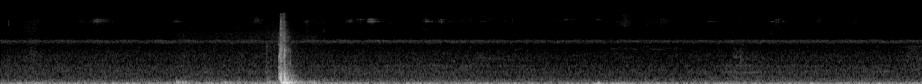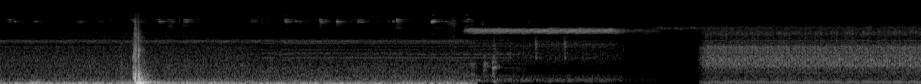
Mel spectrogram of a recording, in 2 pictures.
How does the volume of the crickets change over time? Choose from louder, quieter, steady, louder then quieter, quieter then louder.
louder.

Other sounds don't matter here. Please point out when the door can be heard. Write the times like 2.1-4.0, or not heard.
1.8-3.2, 9.5-11.3.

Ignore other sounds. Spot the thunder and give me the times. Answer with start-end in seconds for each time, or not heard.
not heard.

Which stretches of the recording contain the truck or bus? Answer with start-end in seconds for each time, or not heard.
9.0-14.6, 16.2-18.3.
